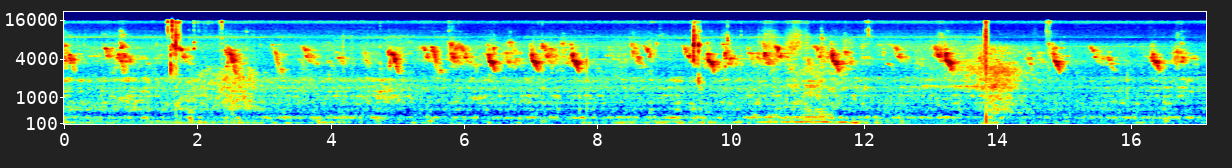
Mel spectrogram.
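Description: Small birds chirping outside, a steady run of short, quick, falling chirps, over a faint low hum. A single sharp click about fourteen seconds in.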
